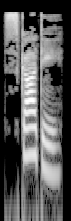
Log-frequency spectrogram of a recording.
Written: scotty

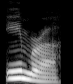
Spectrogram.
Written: imre

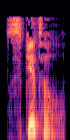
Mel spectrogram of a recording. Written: skittle

